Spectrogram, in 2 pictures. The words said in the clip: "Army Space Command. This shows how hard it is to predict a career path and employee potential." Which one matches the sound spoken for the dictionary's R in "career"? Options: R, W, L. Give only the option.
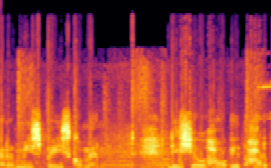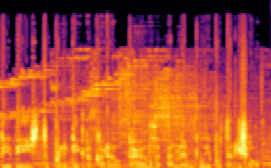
L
